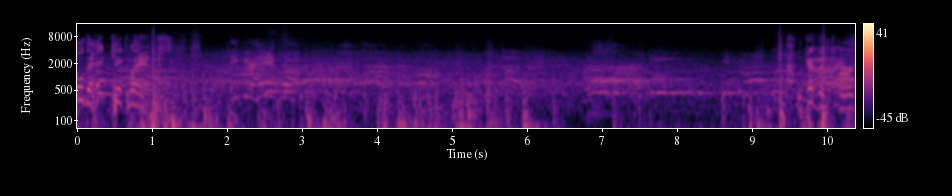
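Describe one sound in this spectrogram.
A kick thuds against a body.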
